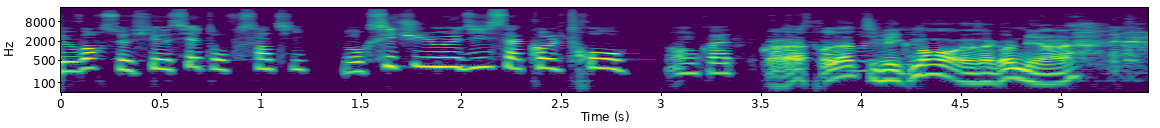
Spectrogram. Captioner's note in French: rires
